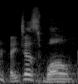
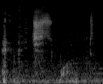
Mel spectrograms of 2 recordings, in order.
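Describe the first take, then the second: First: Said in the usual way. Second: Whispered under the breath. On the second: Real, not acted. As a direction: hiss it out in exasperation. Frustrated aside under breath.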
